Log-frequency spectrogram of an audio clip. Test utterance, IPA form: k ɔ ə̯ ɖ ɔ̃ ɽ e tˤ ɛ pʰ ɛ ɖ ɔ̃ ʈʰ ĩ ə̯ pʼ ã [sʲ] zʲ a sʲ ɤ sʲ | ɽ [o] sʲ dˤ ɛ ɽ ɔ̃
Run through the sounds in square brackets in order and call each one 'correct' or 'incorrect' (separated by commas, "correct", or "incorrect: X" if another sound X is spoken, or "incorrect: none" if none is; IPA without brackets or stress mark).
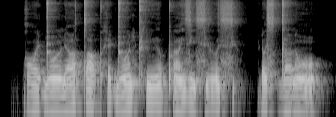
incorrect: none, incorrect: ɤ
